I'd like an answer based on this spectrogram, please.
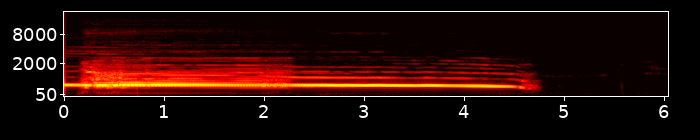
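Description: Utonagan dog howling: one long howl held at a nearly steady pitch that sags slowly, rougher for its first two seconds, then dropping away and stopping about three-quarters of the way through.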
